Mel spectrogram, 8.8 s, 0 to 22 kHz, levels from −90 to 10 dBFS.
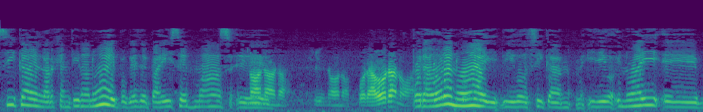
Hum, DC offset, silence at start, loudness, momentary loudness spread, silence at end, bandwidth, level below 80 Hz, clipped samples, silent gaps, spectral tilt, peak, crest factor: none; under 0.1%; 0 s; -19 LUFS; 16 LU; 0 s; 8 kHz; -54 dBFS; under 0.1%; none; -5 dB/octave; -2 dBFS; 18 dB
